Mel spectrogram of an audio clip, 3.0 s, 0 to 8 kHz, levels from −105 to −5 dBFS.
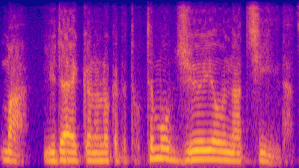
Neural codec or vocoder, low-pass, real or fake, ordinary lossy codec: codec, 16 kHz, 0.4 kbps, LongCat-Audio-Codec; 7.2 kHz; fake; Opus, 32 kbps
